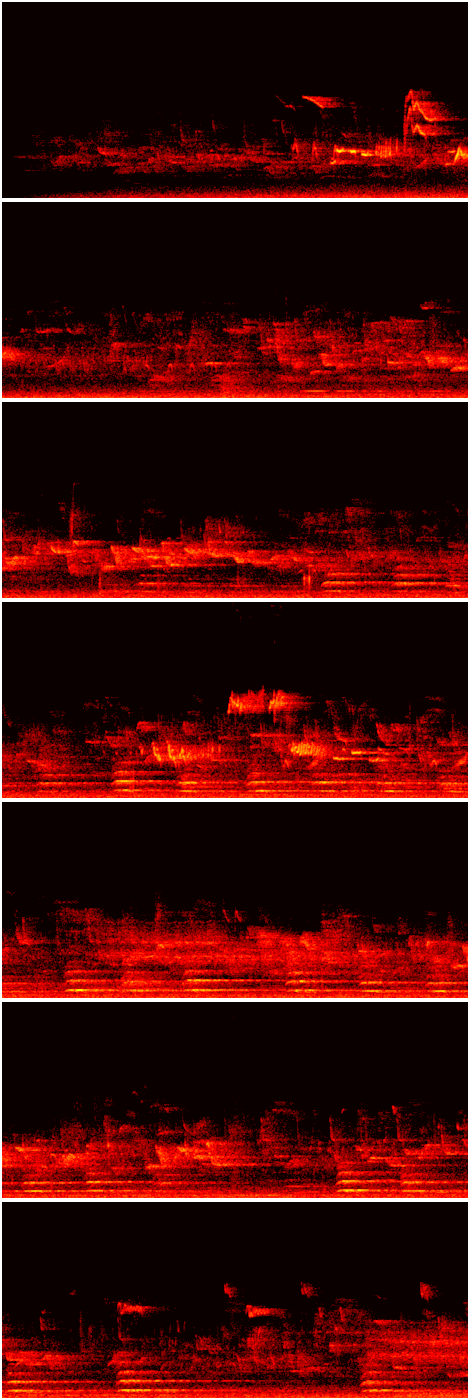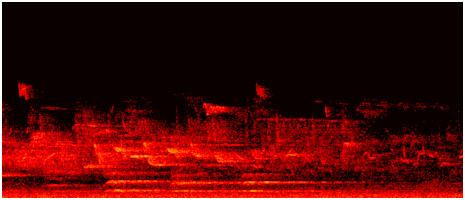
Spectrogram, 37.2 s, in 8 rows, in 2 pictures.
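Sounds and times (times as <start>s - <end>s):
forest ambience: 1.9s - 37.2s.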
